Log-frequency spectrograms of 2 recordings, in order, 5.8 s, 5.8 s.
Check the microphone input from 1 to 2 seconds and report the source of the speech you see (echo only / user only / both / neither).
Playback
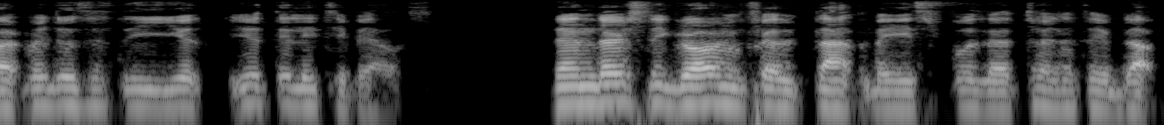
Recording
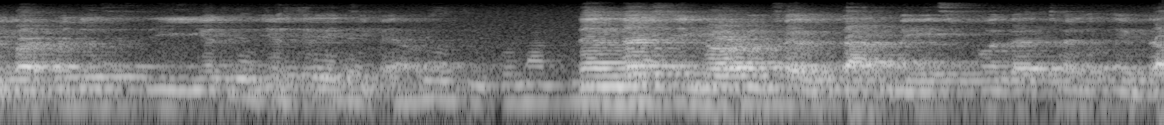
both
